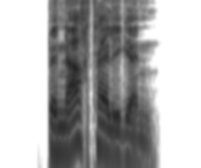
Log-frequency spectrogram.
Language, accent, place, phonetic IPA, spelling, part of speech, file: German, Germany, Berlin, [bəˈnaːxˌtaɪ̯lɪɡn̩], benachteiligen, verb, De-benachteiligen.ogg
- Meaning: to disadvantage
